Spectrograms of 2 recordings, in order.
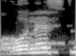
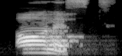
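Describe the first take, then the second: First: होनेस्ट with a sounded h at the start; wrong pronunciation. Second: ऑनेस्ट with a silent h, opening on the vowel "o"; correct pronunciation. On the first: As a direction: voice the h in होनेस्ट as the common mistake. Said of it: "इसको होनेस्ट नहीं बोलते हैं". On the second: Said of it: "नहीं बोलते हैं". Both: Shown as a demonstration.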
